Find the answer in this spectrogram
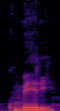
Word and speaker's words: comer: Neste caso, é comum a adição do som i quando uma palavra termina em L ou R e a última sílaba é tónica. Comer fica comeri e papel fica papeli.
